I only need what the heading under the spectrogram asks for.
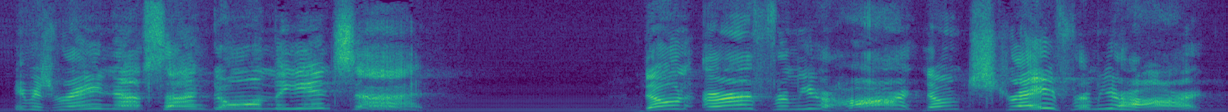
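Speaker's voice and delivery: loud, high, slow pulpit cry; preaching at full force. Acted. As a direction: drive the point home from the pulpit.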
